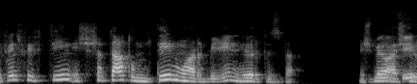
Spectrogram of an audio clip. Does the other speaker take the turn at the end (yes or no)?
yes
